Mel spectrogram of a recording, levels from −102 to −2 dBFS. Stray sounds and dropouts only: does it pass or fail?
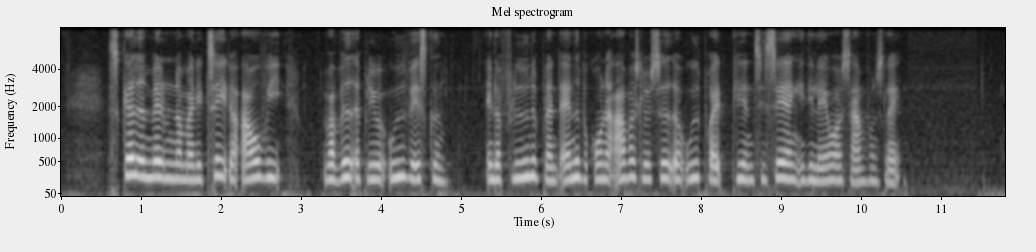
pass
